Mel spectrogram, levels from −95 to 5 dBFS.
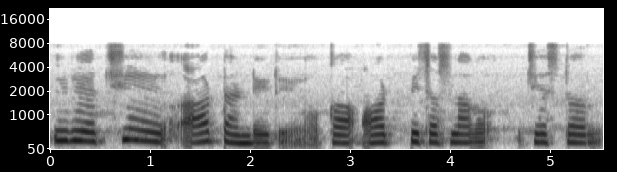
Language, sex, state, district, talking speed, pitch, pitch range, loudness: Telugu, female, Andhra Pradesh, Annamaya, 110 wpm, 240 Hz, 225-260 Hz, -14 LUFS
